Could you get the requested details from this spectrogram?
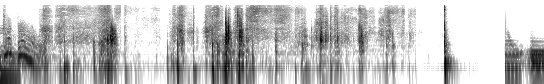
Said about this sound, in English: If you guessed that that was the sound of me leafing through and closing a book, ding, ding, ding, ding, ding, ding, ding, congratulations! That's exactly what I was doing.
